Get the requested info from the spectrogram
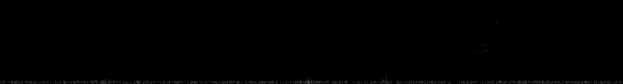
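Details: Sleeping Shar Pei breathing noisily, a string of faint wheezy, hissing breaths over a low background hum, with one short snort near the end.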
